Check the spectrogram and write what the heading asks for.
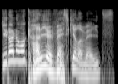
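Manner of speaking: loud, high incredulous question; real disbelief. Real, not acted. Disbelief at co-host not knowing word.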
